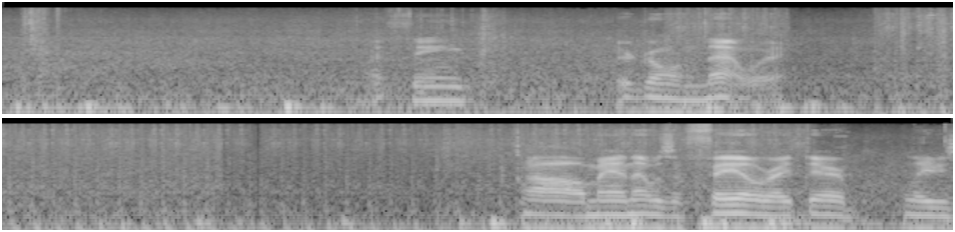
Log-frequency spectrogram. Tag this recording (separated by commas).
Speech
